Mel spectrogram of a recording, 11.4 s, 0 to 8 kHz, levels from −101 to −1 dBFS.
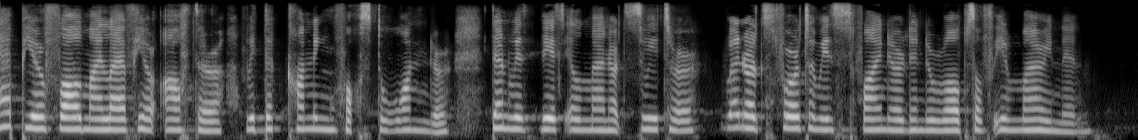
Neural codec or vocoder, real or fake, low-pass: codec, 16 kHz, 4 kbps, X-Codec, HuBERT features, trained on balanced general audio; fake; 7.2 kHz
